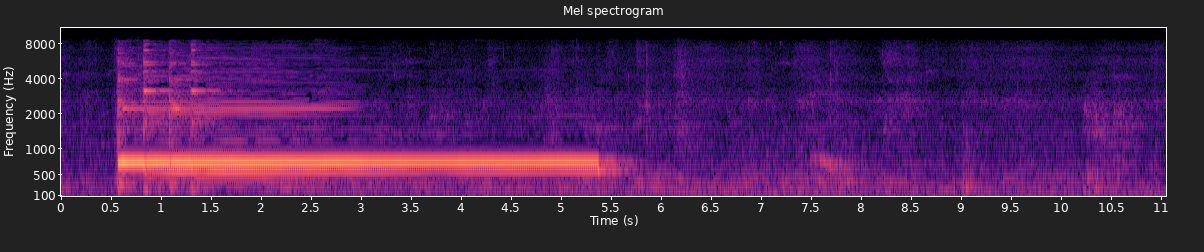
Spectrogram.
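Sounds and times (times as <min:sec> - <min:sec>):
doorbell ringing: 0:00.6 - 0:05.7.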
